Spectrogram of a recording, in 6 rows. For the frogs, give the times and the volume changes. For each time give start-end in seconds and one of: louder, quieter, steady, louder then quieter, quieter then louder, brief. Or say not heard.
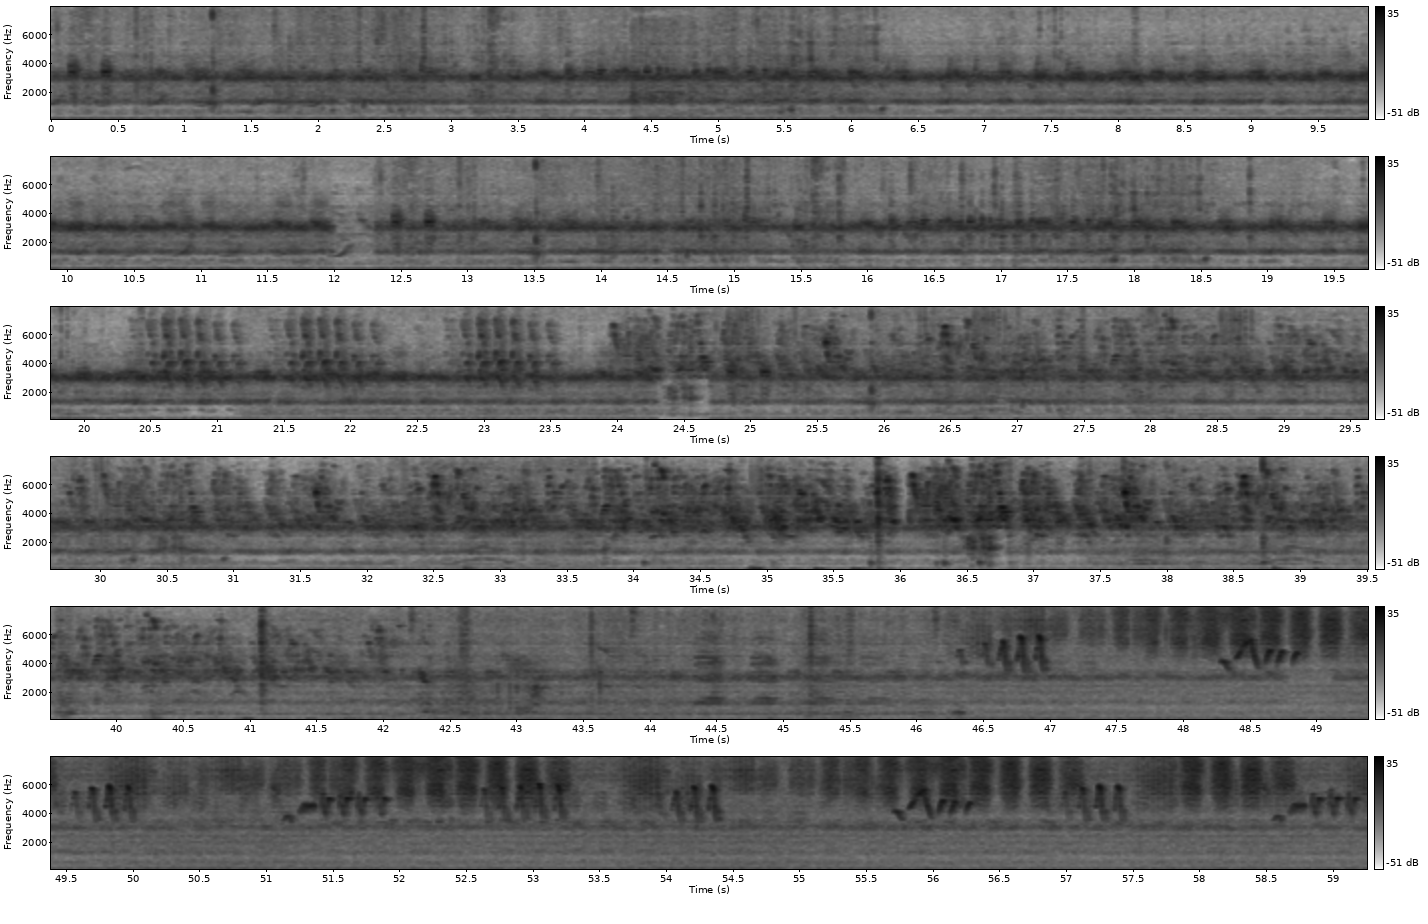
0.0-59.2 quieter.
